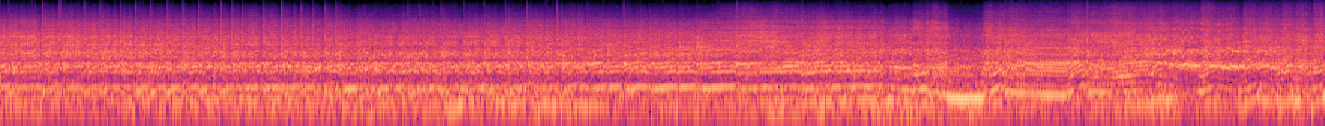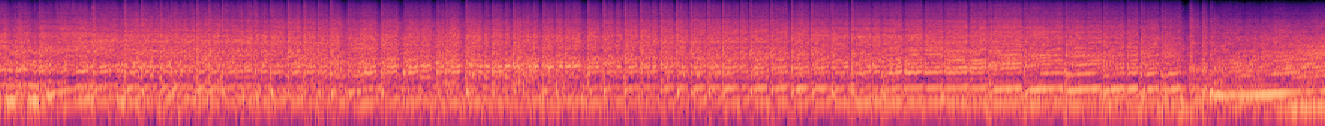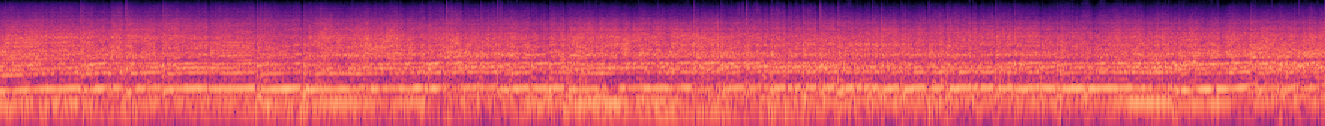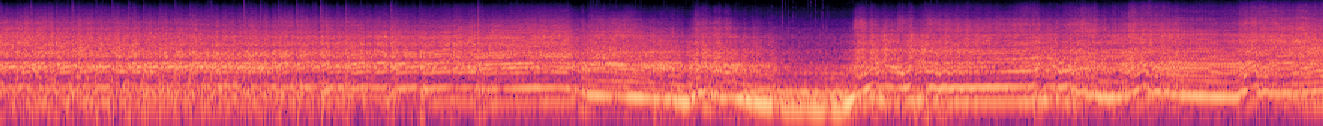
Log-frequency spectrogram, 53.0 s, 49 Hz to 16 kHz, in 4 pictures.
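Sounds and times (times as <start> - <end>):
car engine at high revs: 0.0 - 52.9
tyres squealing: 10.1 - 16.8.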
